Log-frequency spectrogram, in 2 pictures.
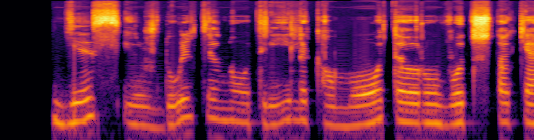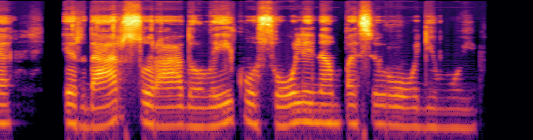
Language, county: Lithuanian, Kaunas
